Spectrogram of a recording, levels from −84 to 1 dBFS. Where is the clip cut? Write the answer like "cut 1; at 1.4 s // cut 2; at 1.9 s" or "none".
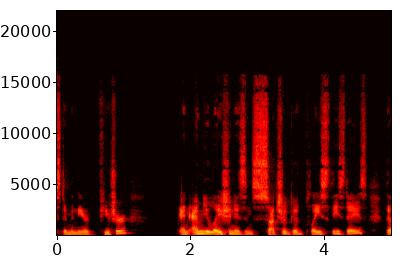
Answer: cut 1; at 1.8 s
